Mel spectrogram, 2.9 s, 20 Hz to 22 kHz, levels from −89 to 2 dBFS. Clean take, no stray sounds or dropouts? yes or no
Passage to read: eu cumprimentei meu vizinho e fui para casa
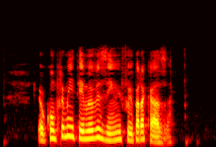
yes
